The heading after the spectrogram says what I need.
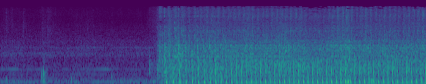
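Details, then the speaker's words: Planet Jr. Model B walk-behind tractor, first start after drying out the gas tank of old gas, refitting the carburetor, adding crankcase oil, belt off: single cylinder catches and chugs slightly unevenly. No smoke; idle unsteady, needs carburetor adjustment. "well it wasn't bad for a first start not smoking or anything and just needs a little bit of carburetor adjustment and see if we can keep it at a good idle"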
